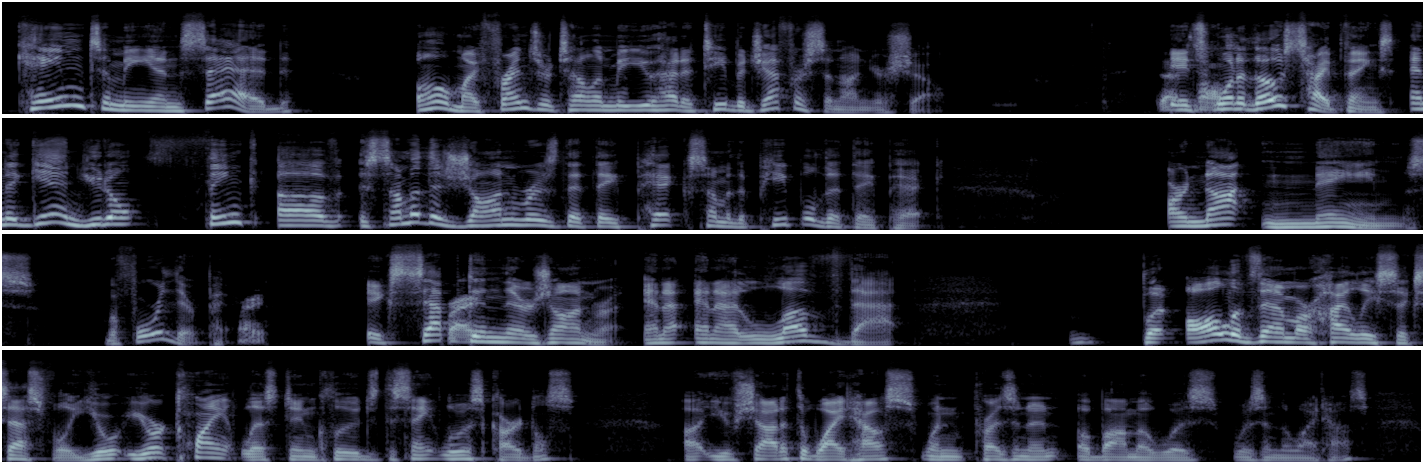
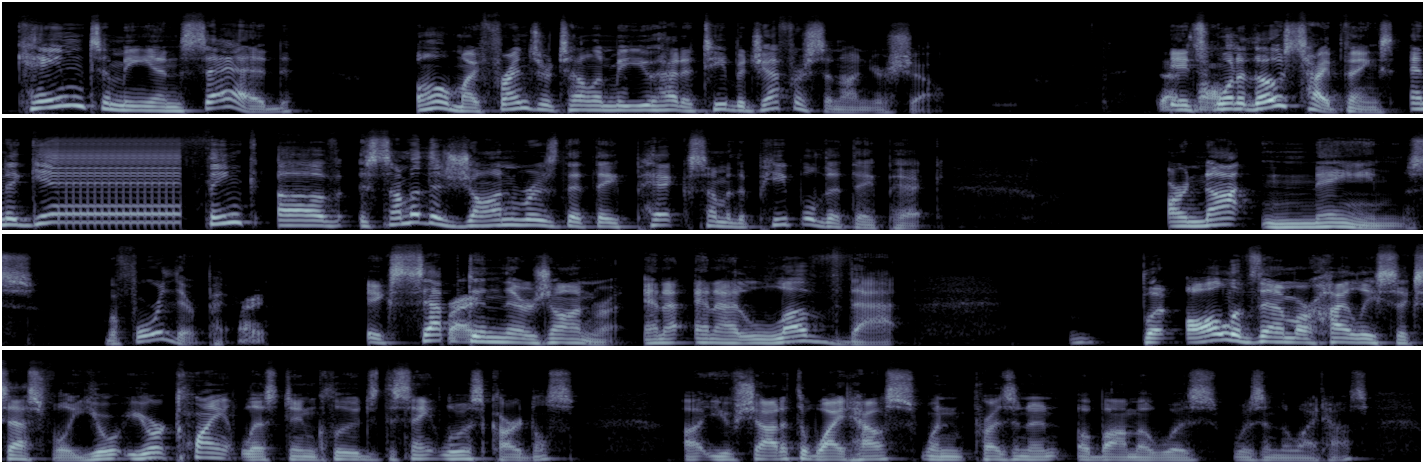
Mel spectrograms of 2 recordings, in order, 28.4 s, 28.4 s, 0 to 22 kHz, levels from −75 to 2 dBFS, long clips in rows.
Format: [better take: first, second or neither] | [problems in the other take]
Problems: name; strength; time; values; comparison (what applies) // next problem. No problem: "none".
first | audio freezing; at 7.5 s for 0.5 s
